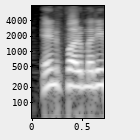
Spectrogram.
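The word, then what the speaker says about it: infirmary: इनफर्मरी बोलते हैं। क्या? इनफर्मरी। इनफरी। इनफरी। इनफरी।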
